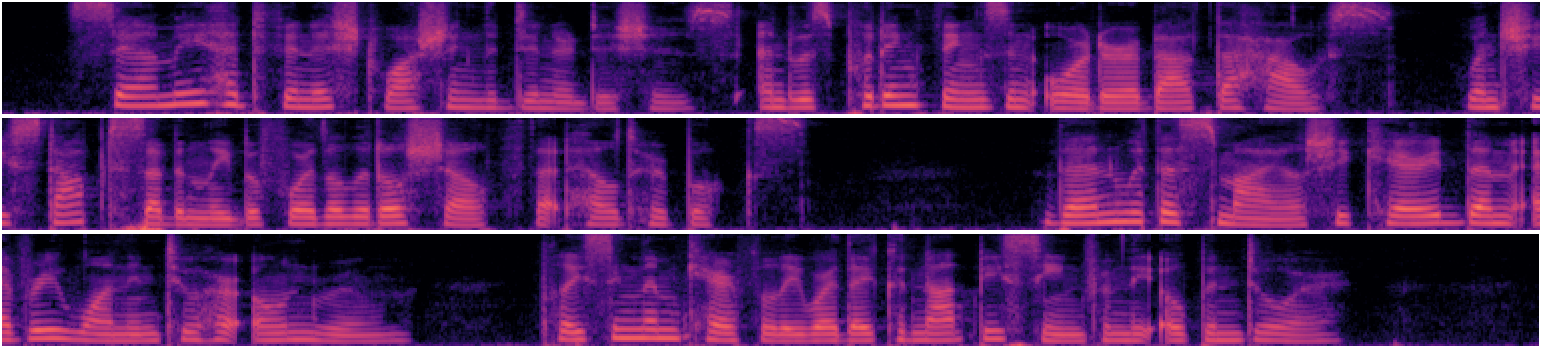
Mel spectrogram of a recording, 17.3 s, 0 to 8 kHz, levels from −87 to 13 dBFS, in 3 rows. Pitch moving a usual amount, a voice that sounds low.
No: average, 3.5 semitones; medium, 185 Hz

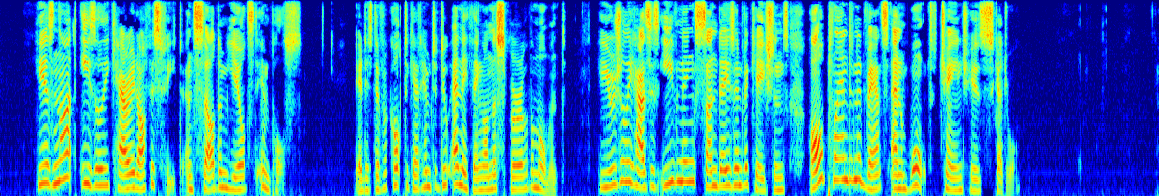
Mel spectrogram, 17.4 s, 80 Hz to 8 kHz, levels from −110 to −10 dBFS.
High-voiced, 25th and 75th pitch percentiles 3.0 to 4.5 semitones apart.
No: high, 225 Hz; wide, 5.4 semitones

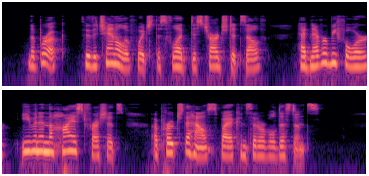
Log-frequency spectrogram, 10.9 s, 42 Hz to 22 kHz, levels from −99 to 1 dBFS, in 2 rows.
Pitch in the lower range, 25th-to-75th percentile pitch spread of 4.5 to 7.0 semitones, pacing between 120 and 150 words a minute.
No: medium, 185 Hz; average, 5.0 semitones; average, 145 wpm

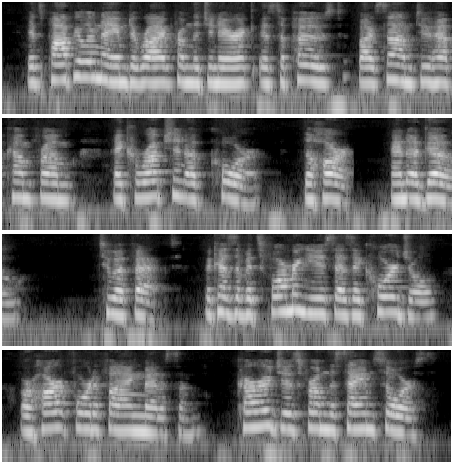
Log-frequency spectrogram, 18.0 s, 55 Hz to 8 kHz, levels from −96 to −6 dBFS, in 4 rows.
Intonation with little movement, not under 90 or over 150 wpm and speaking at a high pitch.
Yes: narrow, 2.0 semitones; average, 145 wpm; high, 225 Hz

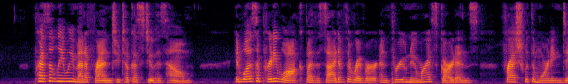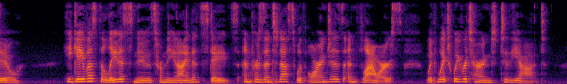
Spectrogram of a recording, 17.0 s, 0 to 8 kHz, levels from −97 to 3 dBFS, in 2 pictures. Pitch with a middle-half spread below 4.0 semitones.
No: average, 4.3 semitones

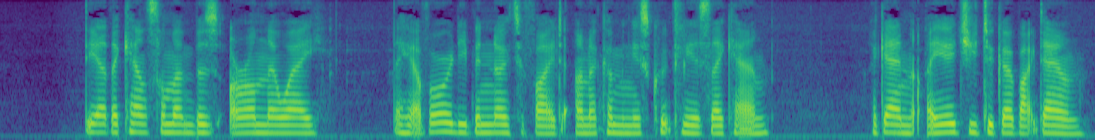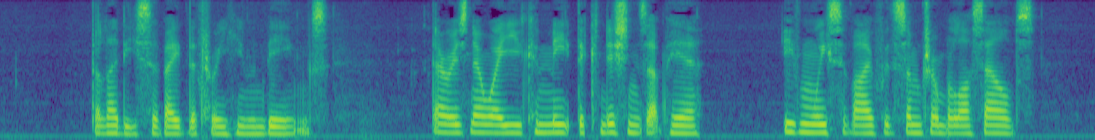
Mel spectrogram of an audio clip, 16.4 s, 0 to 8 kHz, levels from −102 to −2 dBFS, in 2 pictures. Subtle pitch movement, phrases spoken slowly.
No: narrow, 1.5 semitones; average, 195 wpm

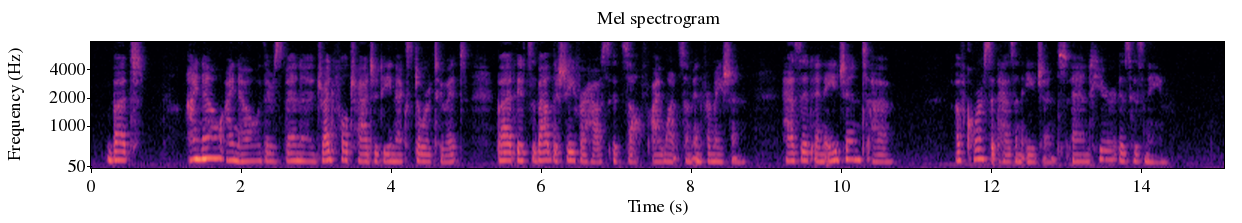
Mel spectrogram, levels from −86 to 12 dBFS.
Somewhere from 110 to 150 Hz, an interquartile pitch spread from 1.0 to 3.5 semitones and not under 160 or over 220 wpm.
No: medium, 175 Hz; average, 2.7 semitones; average, 170 wpm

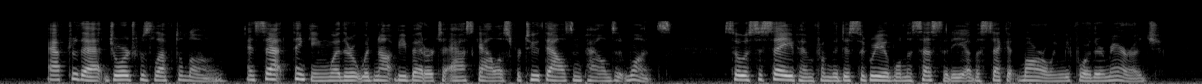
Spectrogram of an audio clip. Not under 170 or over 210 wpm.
Yes: average, 200 wpm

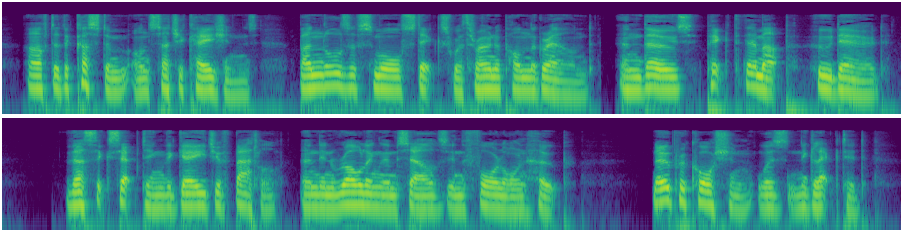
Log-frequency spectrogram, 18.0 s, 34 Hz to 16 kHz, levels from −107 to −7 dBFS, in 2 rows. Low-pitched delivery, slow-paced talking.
Yes: low, 125 Hz; slow, 130 wpm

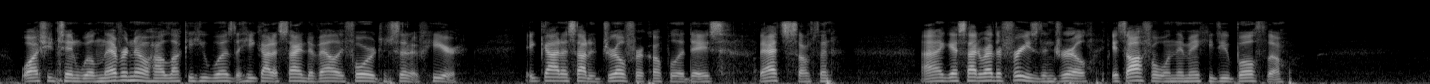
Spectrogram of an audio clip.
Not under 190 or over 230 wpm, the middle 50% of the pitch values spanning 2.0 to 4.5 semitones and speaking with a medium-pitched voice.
Yes: average, 195 wpm; narrow, 2.5 semitones; medium, 150 Hz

